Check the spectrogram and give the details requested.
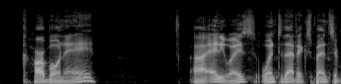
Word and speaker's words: Carbone: went to, in Minnesota, we would call it Carboni, like the pizza place. This is like the 5-star restaurant you can find in New York City, Miami, Las Vegas. I believe it's pronounced Carbone.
